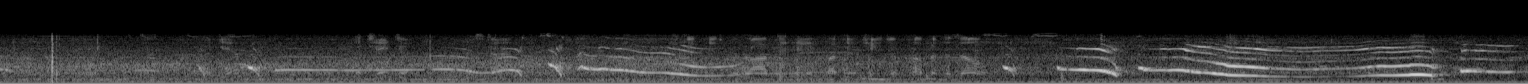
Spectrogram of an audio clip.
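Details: Dog howling in reaction to being given a lamb bone treat; wavering tonal howls start faint and grow louder and longer toward the end, with falling and rising bends, some background talk early on.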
